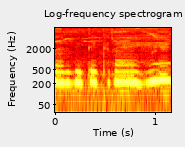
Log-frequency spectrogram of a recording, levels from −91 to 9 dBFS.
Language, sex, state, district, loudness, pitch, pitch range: Hindi, female, Bihar, Muzaffarpur, -12 LUFS, 230 Hz, 220-230 Hz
